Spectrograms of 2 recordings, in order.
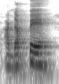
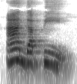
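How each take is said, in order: First: The stress is on a later syllable. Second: The stress is on the first syllable. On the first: The speaker calls it wrong. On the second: The speaker calls it right.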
